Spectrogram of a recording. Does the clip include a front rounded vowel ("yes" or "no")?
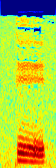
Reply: yes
